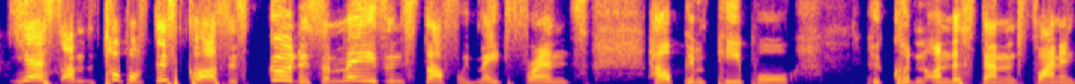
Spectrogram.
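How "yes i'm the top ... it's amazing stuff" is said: higher and louder, delighted; overjoyed schoolgirl bragging about top marks; gleeful boast. Retold or imitated. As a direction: crow with delight at being top of the class. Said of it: "I was like".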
